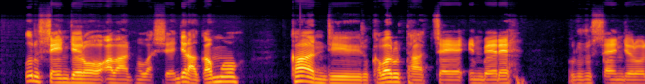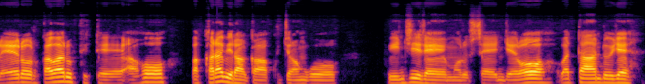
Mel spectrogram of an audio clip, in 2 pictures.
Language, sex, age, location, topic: Kinyarwanda, male, 25-35, Musanze, government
